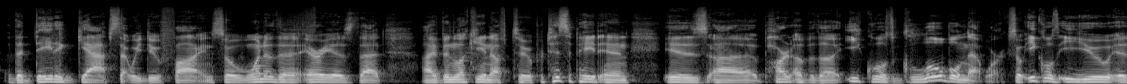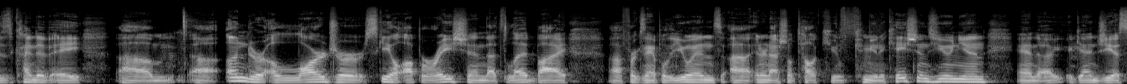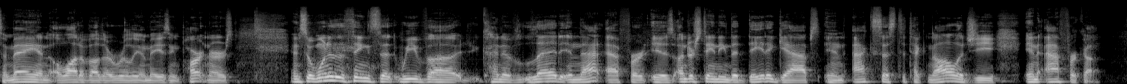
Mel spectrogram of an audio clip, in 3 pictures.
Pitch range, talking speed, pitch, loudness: 95-120 Hz, 165 wpm, 105 Hz, -19 LUFS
